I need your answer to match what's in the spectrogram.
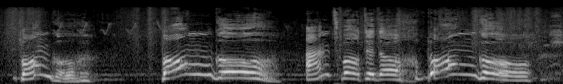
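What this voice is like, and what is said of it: Shouting loudly. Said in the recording (German): “Schrei nicht so”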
